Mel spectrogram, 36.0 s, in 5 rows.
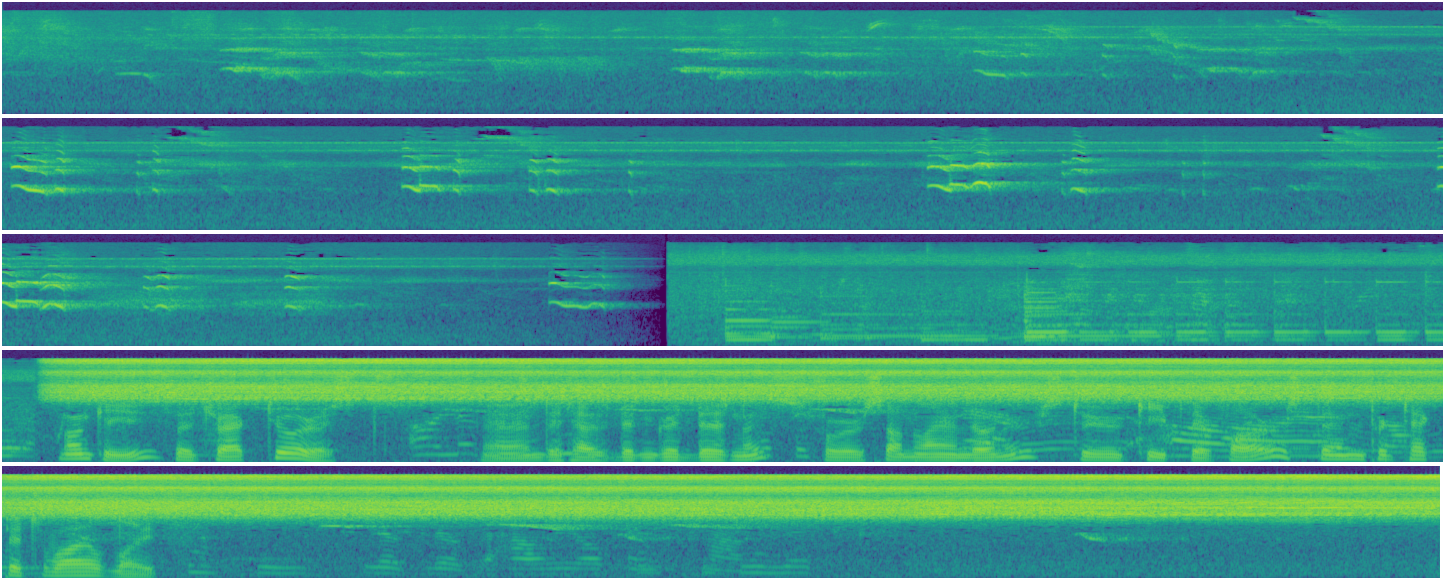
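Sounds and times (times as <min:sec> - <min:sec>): faint high-pitched tones: 0:17.8 - 0:29.8
high chirping animal calls: 0:21.8 - 0:32.6.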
